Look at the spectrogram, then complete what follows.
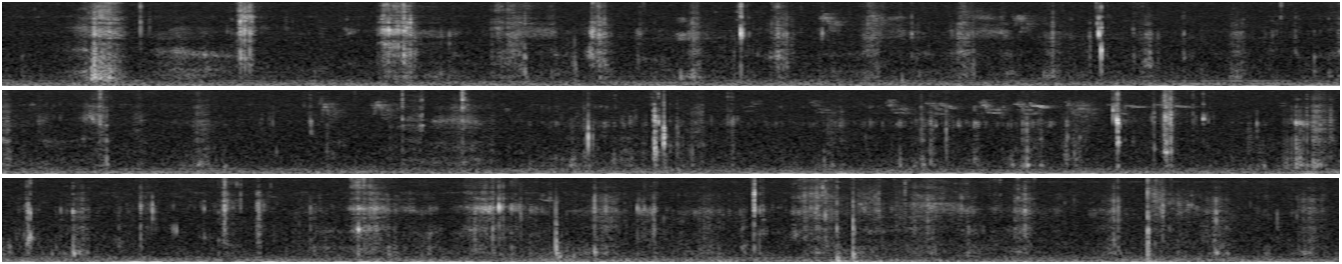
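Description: A person biting and chewing crunchy raw vegetables, close to the microphone, with irregular sharp crunches throughout.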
